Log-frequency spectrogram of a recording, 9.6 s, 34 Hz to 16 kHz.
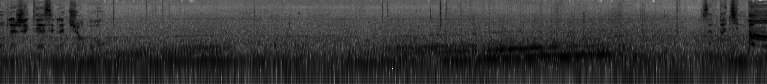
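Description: A Porsche 911 Sport Classic with a manual gearbox on a test drive, its engine rising through several rev climbs in close cabin perspective, with talking over the engine.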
